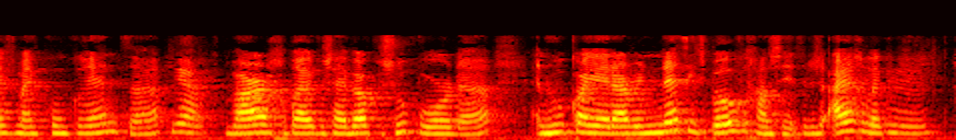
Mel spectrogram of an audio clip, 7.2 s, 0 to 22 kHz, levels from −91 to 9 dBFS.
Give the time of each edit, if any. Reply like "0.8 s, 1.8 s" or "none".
none

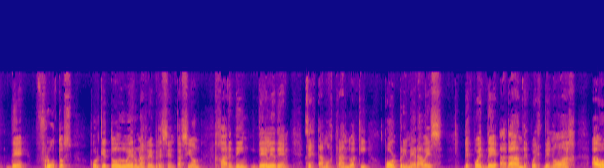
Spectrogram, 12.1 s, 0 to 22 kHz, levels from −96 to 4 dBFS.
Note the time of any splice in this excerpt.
4.3 s, 6.1 s

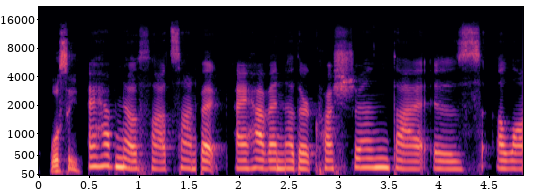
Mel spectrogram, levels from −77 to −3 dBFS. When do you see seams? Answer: 1.6 s

